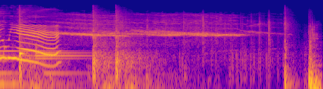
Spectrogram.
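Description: Music with a falling pitched glide stops about a second in. A firework sound effect follows: two sharp bangs, a long whistle that slowly drops in pitch, and crackling that fades away.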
